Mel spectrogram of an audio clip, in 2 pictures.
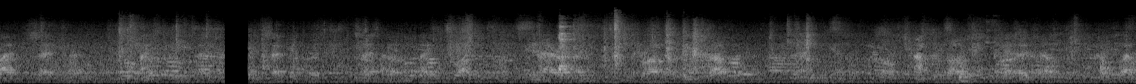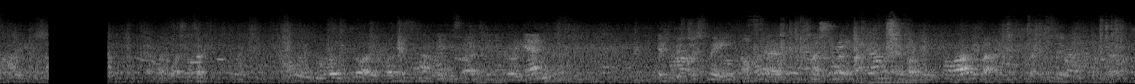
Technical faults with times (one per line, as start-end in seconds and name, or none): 2.24-2.48 playback stall
2.48-4.84 time-compressed catch-up
11.84-12.44 playback stall
12.44-13.62 time-compressed catch-up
